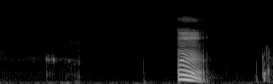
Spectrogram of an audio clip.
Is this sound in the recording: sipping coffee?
yes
